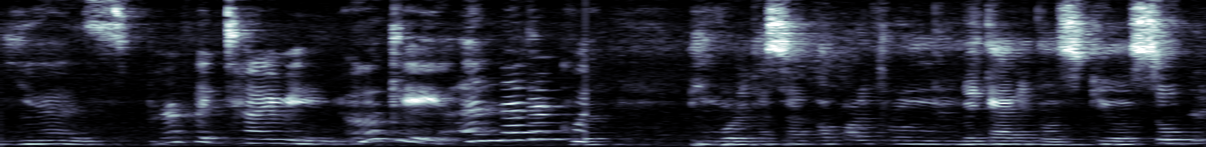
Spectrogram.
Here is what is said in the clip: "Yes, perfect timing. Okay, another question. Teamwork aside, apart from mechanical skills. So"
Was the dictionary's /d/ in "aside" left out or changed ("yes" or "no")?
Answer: yes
